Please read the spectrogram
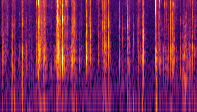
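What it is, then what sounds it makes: Vinyl zip pouch being crinkled and scratched. An empty, medium green striped vinyl zip pouch is squeezed, crinkled and scratched with long nails. The result is a rapid, uneven run of dry, bright crinkles and scratchy crackles with almost no low end and no ring after each burst.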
